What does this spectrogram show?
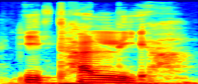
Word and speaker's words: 이탈리아: And in Korean, we pronounce Italy as Italia, 4-syllable word.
